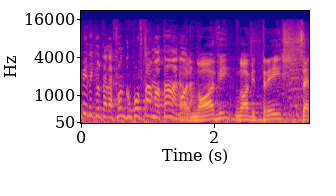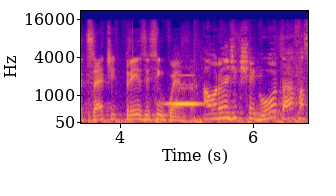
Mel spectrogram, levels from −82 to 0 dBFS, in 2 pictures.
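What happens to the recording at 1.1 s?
Nothing goes wrong at 1.1 s; the audio plays through that moment intact, with no dropout, click or other fault.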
